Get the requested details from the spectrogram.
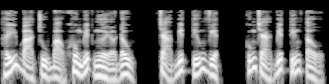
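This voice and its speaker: A gossipy working woman picking oranges, read aloud by a man. The voice sits low and mellow with a husky grain. It is recorded dry and close, like a storybook narration. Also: big pitch swings, normal speed, dry recording. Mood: chatty. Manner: gossipy, talkative. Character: chatty middle-aged woman orange picker.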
